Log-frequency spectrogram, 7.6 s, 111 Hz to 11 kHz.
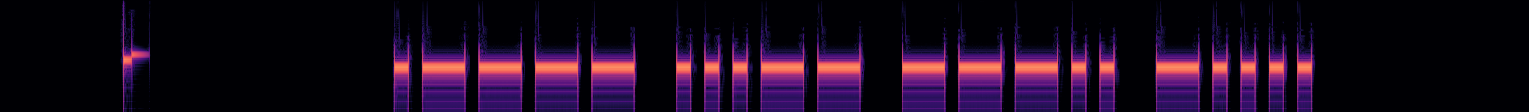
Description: Morse code, heard as a keyed tone, about 17 wpm, 700 Hz. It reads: 1386
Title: Numbers - Contest Style - 4-Digit 17wpm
